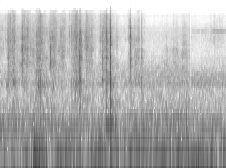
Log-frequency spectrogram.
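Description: A screwdriver scrapes and clicks against a small metal part.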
